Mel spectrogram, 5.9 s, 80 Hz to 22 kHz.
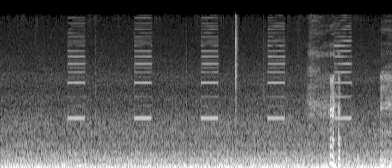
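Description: A Peugeot 208's driver-assist warning chime beeping about once a second, over steady engine and tyre noise heard inside the cabin at highway speed, with a single sharp click about halfway through.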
